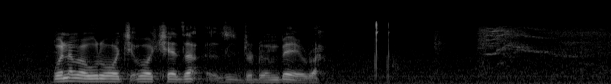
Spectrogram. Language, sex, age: Venda, male, 25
